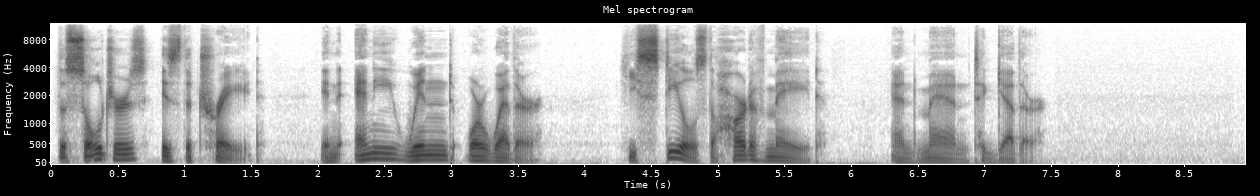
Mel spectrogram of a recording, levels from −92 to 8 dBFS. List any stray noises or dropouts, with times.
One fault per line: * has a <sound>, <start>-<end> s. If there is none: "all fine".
all fine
